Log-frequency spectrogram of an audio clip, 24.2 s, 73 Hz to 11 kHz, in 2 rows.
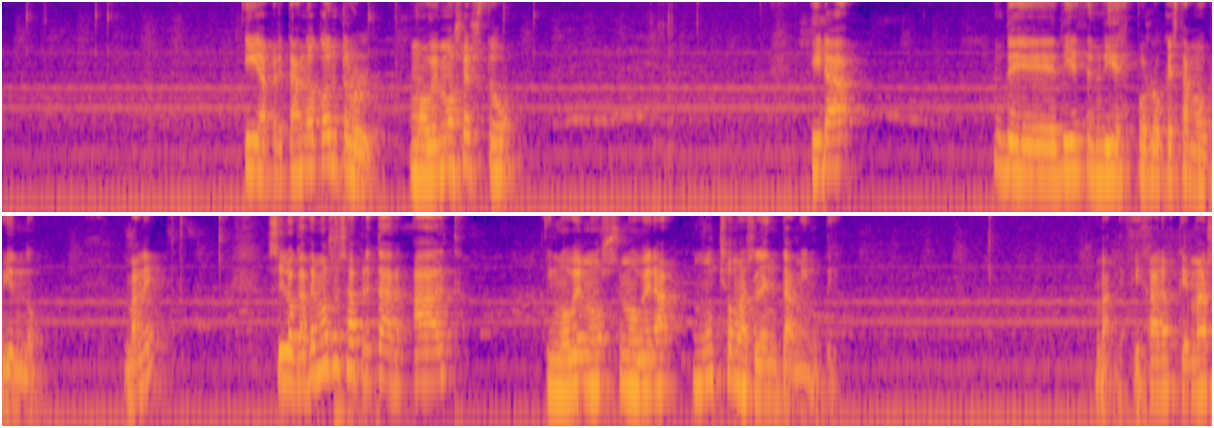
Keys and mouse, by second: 2.9-7.0 drag, 16.4-18.1 drag.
